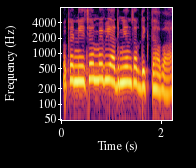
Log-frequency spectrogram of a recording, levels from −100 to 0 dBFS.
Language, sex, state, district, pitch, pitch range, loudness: Bhojpuri, female, Uttar Pradesh, Deoria, 275 Hz, 220-295 Hz, -10 LUFS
